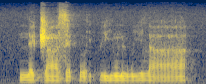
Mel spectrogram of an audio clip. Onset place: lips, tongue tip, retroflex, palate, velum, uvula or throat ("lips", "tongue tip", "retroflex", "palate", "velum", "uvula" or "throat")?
tongue tip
